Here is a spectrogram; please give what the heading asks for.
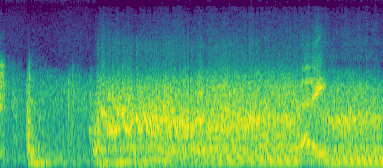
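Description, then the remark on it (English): A car engine roars loudly as the vehicle accelerates away hard, its pitch climbing, with a screeching skid of tires mixed into the rising engine noise. “And if that was her pulling away in a cloud of dust, why the heck would she stand me up?”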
